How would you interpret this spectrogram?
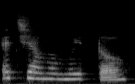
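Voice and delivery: ordinary talk, nothing marked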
